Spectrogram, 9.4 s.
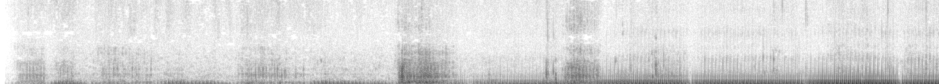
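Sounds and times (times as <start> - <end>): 
cat purring: 0.1 - 9.3.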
